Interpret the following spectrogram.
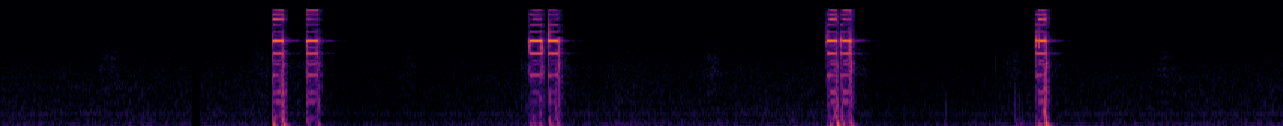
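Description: Quiz countdown-timer sound effect: short electronic beeps, mostly in quick pairs, starting about two seconds in and coming roughly every one and a half to two seconds, with silence between.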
